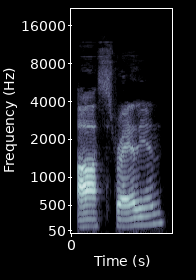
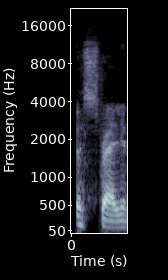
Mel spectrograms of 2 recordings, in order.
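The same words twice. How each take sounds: First: The first syllable has a full vowel. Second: The first syllable is reduced to a schwa. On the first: This is how Americans say it. "Americans always say Australian" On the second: This is how Australians say it. "I would use a schwa"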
